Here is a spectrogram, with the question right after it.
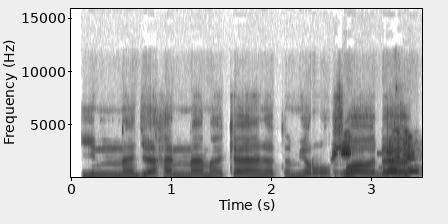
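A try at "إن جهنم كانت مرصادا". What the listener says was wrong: Gunanya jangan lupa gunnah. Dua-duanya. Non tasdid itu ada dua itu.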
